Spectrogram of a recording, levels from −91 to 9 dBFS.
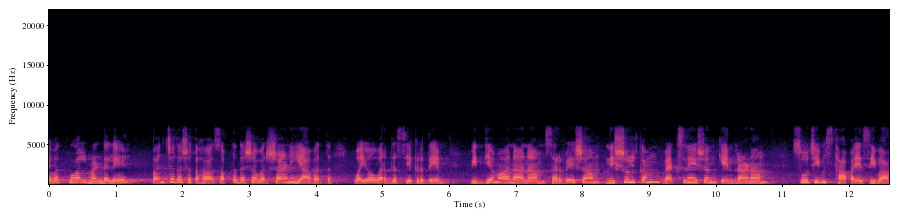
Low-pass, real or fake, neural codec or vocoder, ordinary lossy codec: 7.2 kHz; real; none; Opus, 64 kbps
